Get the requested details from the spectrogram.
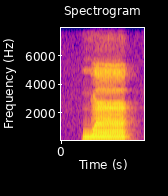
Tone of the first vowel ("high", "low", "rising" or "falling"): high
